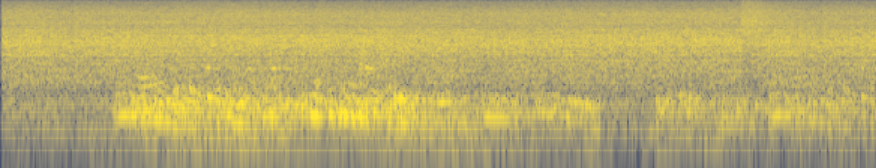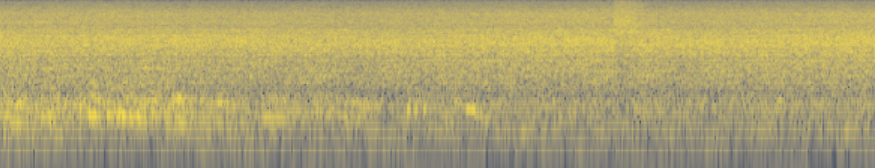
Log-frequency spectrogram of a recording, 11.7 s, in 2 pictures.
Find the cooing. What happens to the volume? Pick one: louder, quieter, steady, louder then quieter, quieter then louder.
quieter.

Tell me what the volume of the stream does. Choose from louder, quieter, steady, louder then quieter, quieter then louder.
steady.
